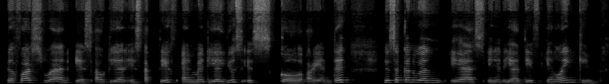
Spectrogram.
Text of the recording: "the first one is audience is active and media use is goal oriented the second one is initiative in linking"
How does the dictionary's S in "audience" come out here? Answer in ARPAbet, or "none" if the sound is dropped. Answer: none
